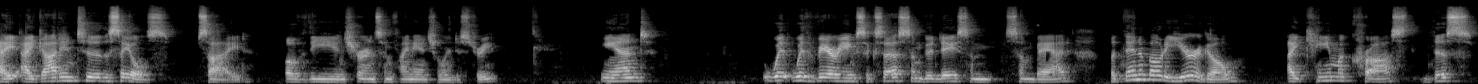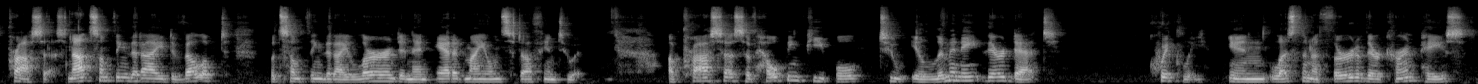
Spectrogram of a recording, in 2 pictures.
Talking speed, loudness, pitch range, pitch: 140 wpm, -20 LUFS, 125-160 Hz, 135 Hz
